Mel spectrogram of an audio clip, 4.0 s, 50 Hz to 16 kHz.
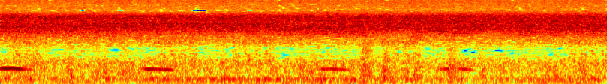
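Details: Northern boobook parent giving soft, low, even hoots, roughly one each second, beneath a loud steady shrill hiss of insects; at its call a nearly fledged chick stands at the nest rim looking around, 2024.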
